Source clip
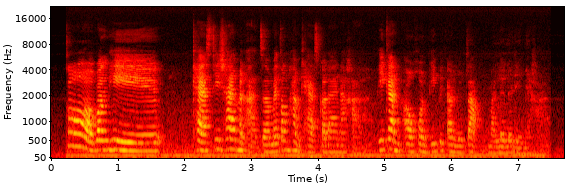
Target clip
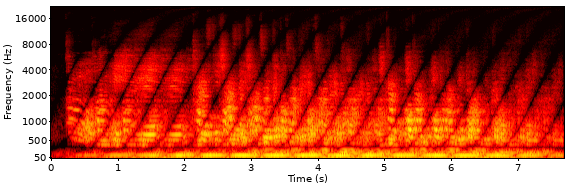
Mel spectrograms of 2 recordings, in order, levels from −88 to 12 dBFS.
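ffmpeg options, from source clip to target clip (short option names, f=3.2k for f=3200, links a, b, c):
-filter_complex "[0:a]afftfilt=real='re*(1-between(b*sr/4096,190,480))':imag='im*(1-between(b*sr/4096,190,480))':win_size=4096:overlap=0.75,bandreject=f=45.44:t=h:w=4,bandreject=f=90.88:t=h:w=4,bandreject=f=136.32:t=h:w=4,bandreject=f=181.76:t=h:w=4,bandreject=f=227.2:t=h:w=4,bandreject=f=272.64:t=h:w=4,bandreject=f=318.08:t=h:w=4,bandreject=f=363.52:t=h:w=4,bandreject=f=408.96:t=h:w=4,bandreject=f=454.4:t=h:w=4,bandreject=f=499.84:t=h:w=4,bandreject=f=545.28:t=h:w=4,bandreject=f=590.72:t=h:w=4,bandreject=f=636.16:t=h:w=4,bandreject=f=681.6:t=h:w=4,bandreject=f=727.04:t=h:w=4,bandreject=f=772.48:t=h:w=4,bandreject=f=817.92:t=h:w=4,bandreject=f=863.36:t=h:w=4,bandreject=f=908.8:t=h:w=4,bandreject=f=954.24:t=h:w=4,bandreject=f=999.68:t=h:w=4,bandreject=f=1.04512k:t=h:w=4,bandreject=f=1.09056k:t=h:w=4,bandreject=f=1.136k:t=h:w=4,bandreject=f=1.18144k:t=h:w=4,bandreject=f=1.22688k:t=h:w=4,bandreject=f=1.27232k:t=h:w=4,bandreject=f=1.31776k:t=h:w=4,bandreject=f=1.3632k:t=h:w=4,bandreject=f=1.40864k:t=h:w=4,bandreject=f=1.45408k:t=h:w=4,adynamicequalizer=threshold=0.002:dfrequency=150:dqfactor=7.9:tfrequency=150:tqfactor=7.9:attack=5:release=100:ratio=0.375:range=2.5:mode=boostabove:tftype=bell,acrossover=split=860[a][b];[a]dynaudnorm=f=270:g=9:m=16dB[c];[b]alimiter=limit=-24dB:level=0:latency=1:release=301[d];[c][d]amix=inputs=2:normalize=0,asplit=4[e][f][g][h];[f]asetrate=33038,aresample=44100,atempo=1.33484,volume=-13dB[i];[g]asetrate=35002,aresample=44100,atempo=1.25992,volume=-8dB[j];[h]asetrate=58866,aresample=44100,atempo=0.749154,volume=-5dB[k];[e][i][j][k]amix=inputs=4:normalize=0,flanger=delay=19.5:depth=2.3:speed=0.32,asplit=2[l][m];[m]adelay=42,volume=-13dB[n];[l][n]amix=inputs=2:normalize=0,aecho=1:1:389|778|1167|1556|1945:0.668|0.274|0.112|0.0461|0.0189,asplit=2[o][p];[p]afreqshift=2.1[q];[o][q]amix=inputs=2:normalize=1"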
